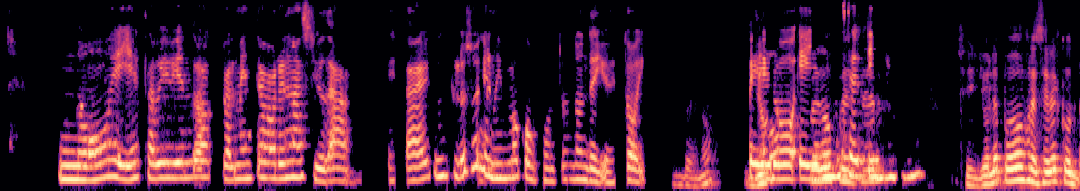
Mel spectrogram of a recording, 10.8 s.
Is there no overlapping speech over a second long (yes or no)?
no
